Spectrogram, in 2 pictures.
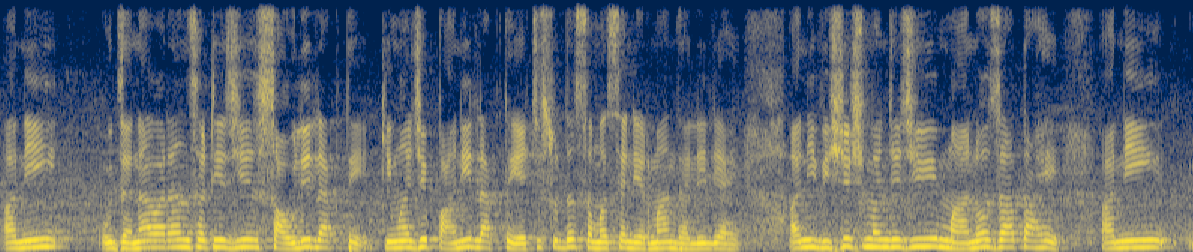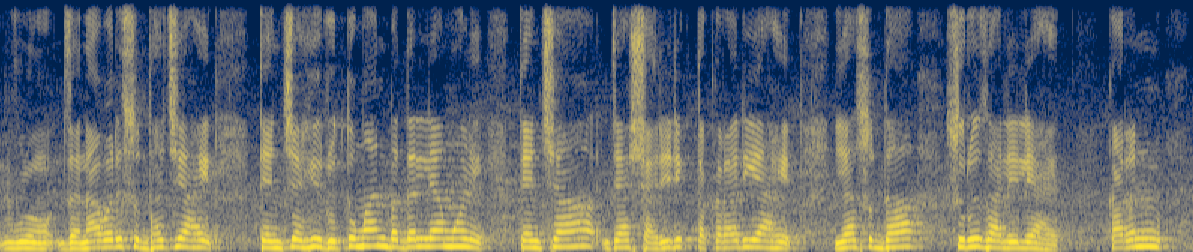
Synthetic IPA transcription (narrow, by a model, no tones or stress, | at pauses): aɽ̃i | d͡zənaʋəɾãnsaʈiːd͡ʑisaʋliːlaɡt̪ekĩw̃ʋad͡ʑipaɽ̃iːlaɡt̪əjat͡ɕiːsud̪ʱːasəməsjaniɾmaɳd͡zʱaleliːaɦe | aɽ̃iʋiɕeɕm̤əɳd͡zed͡ʑiːmanəʋd͡zat̪aɦe | añi | d͡zənaʋəɾsud̪ʱːat͡ɕiːaɦet̪ː | jaɲt͡ɕjaɦiːɾut̪umanbəd̪əlːjamuɭe | t̪jaɲt͡ɕjad͡ʑjaɕəɾiɾik̚t̪əkɾaɾiːaɦet̪ | jasud̪ʱːa | suɾuːd͡zʱaleliaɦet̪̚ | kaɾəɳ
